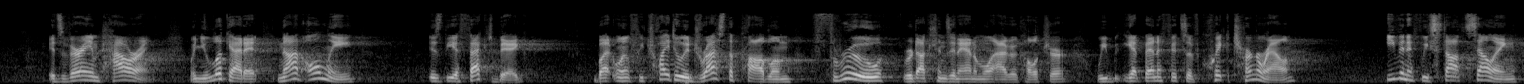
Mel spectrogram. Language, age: English, 30-49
